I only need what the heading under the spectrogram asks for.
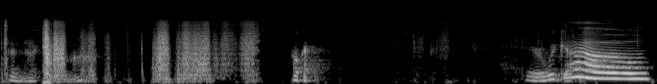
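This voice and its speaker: An older woman, a grandmother, reading a picture book aloud on camera and gently talking to her grandchild between pages. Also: high-pitched, big pitch swings, very slow, reverberant. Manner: gentle, talks to the child by name between pages. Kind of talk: recorded bedtime story reading.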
